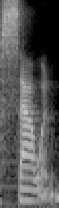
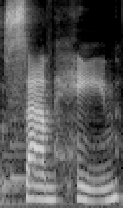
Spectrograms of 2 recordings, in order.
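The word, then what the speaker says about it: Samhain: the old Celtic Pagan Festival of sin commonly mispronounced in TV shows as Sam Hayne uh if I'm right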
